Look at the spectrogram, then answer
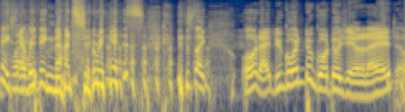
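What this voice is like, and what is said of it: Usual voice. Nothing is said of it.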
